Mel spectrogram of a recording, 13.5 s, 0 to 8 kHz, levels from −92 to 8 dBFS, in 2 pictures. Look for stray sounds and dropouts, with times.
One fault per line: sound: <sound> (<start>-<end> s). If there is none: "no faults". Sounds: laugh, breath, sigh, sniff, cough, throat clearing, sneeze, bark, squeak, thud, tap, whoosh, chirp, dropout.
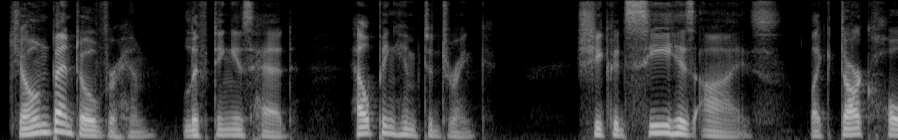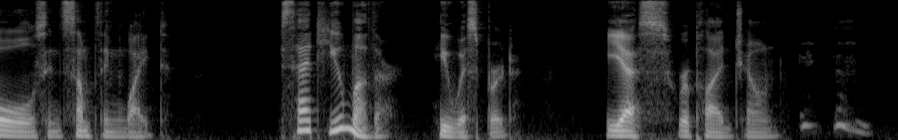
sound: throat clearing (12.7-13.3 s)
